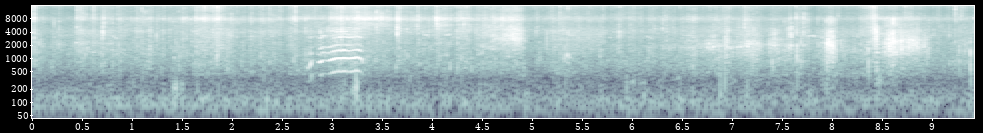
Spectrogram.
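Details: Goat giving one short, wavering, nasal bleat about three seconds in, then falling quiet; steady rustling and outdoor background noise continue throughout, with a few faint high chirps near the end.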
